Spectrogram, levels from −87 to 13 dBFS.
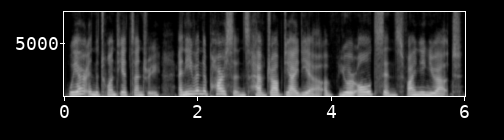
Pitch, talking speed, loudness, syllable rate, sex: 215 Hz, 210 wpm, -18 LUFS, 5.4 syllables/s, female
